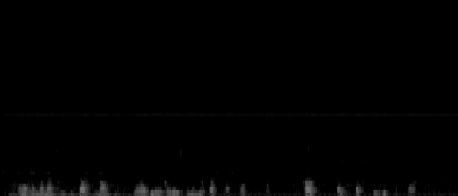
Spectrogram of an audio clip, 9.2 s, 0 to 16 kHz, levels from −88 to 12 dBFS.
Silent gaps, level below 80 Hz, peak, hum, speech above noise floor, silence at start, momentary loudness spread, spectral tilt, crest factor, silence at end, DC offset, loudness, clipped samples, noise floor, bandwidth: none; -88 dBFS; -38 dBFS; 60 Hz at -80 dBFS; 25 dB; 0.15 s; 15 LU; -7 dB/octave; 22 dB; 0.8 s; under 0.1%; -58 LUFS; under 0.1%; -81 dBFS; 11 kHz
